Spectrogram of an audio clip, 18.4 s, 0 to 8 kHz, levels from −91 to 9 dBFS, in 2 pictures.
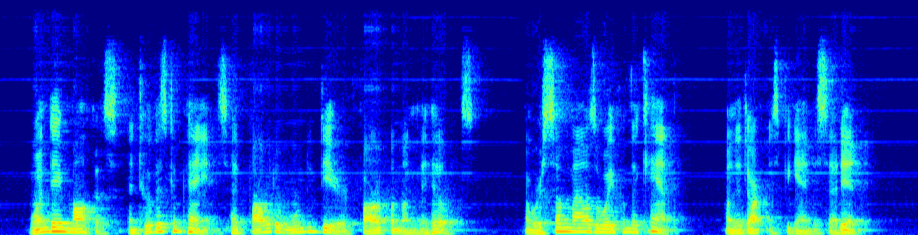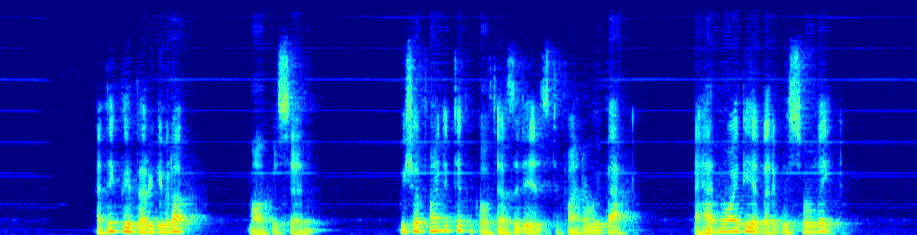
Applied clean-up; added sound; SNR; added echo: neural separator model SepFormer DNS4.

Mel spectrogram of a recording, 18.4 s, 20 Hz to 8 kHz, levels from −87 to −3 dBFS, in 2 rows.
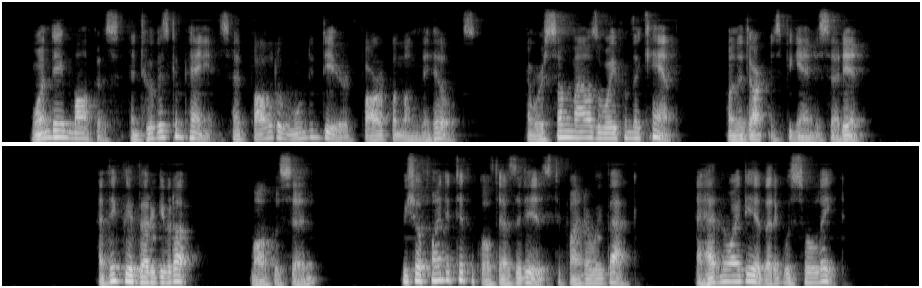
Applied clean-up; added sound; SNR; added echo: neural mask model DeepFilterNet 3.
